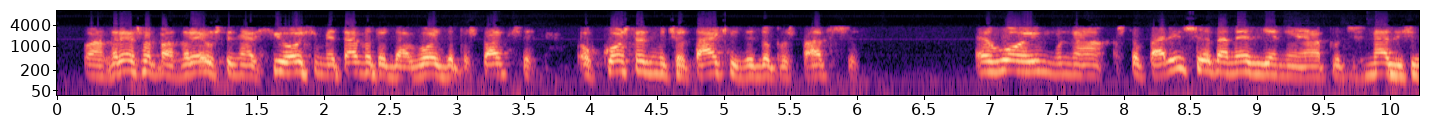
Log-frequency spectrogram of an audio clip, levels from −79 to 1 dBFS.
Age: 60-79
